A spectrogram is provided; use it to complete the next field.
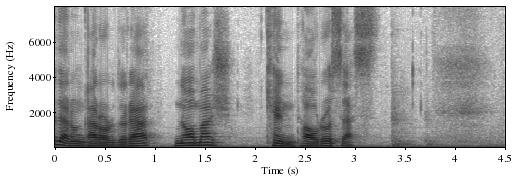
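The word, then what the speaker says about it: Kentauros: هم اختران یا صورتی که نزدیکترین ستاره در آن قرار دارد نامش کنتاروس است. این نام یونانی را در عربی گرفتند و قنطورس تلفظ می کنند.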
